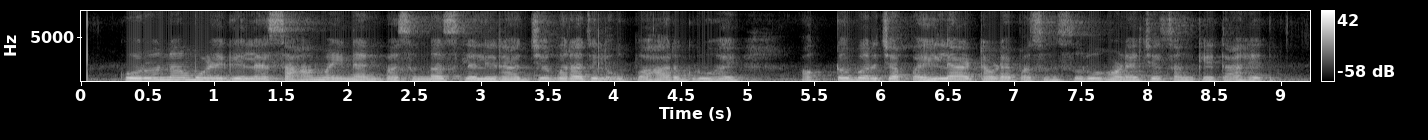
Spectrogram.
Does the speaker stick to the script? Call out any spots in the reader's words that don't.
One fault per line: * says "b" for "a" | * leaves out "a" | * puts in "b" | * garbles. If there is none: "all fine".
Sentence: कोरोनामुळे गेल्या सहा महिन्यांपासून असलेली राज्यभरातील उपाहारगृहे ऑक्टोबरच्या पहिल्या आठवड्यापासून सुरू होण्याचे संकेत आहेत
all fine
